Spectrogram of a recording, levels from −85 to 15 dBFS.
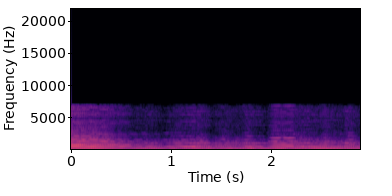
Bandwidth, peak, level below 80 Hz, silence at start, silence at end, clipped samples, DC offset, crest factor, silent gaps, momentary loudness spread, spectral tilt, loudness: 7.4 kHz; -18 dBFS; -70 dBFS; 0 s; 0 s; under 0.1%; 2%; 18 dB; none; 9 LU; -5 dB/octave; -39 LUFS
